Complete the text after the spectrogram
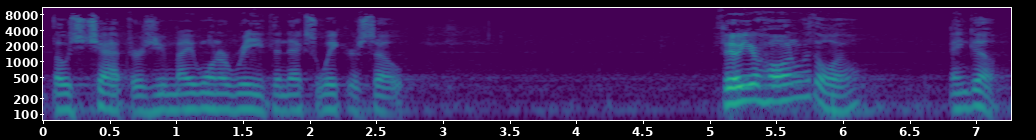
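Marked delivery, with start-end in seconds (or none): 5.1-7.1 scripture reading. Acted. Reads God's words from scripture.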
